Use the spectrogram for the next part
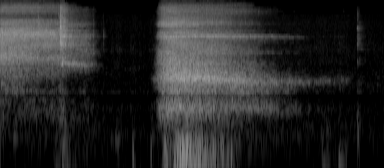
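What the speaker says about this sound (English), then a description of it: "Let's all take a deep breath." A person draws a long, airy breath in, pauses, then lets out a fuller, louder sighing exhale that trails off slowly, close to the microphone in a quiet room.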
